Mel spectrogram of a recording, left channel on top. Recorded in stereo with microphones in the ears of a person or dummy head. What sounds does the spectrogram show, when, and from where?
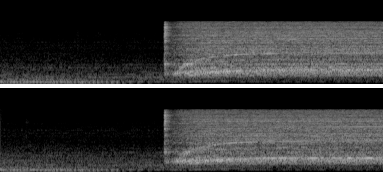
1.6 s a hair dryer: 5° left (ahead or behind), 1.4 m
